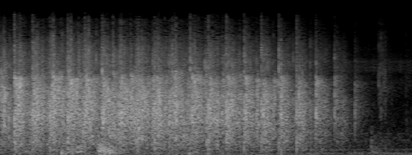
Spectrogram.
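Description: Applause, many hands clapping together, loud at first and dying away about five seconds in.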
